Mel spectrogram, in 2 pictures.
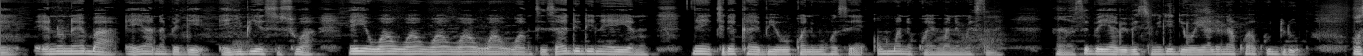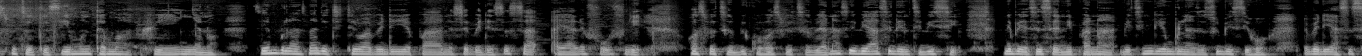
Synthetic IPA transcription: ɛ˨nʊ̃˦nʊ̃˦ɛ˦ba˨ɛ˨jɛ˦a˦nã˦bɛ˨dɪ˨æ˨ji˦bi˦ɛ˨si˨sʊ˦a˨ɛ˦jɛ˨wɔ˨˦a˦wɔ˦a˦wɔ˨a˦wa˦wa˦wɔ̰˦a˦m̩˦tʰɪ˨sa˦dɪ˦dɪ˦nɪ̃˦ɛ˦˨jɛ˨nʊ̃˦nɪ̃˦˨t͡ɕʰi˨ɾɛ˦kʰa˨bi˦a˨wɔ˦kʰʷã˦nɪ̃˦mũ˦ɦɔ˦sɛ̰˦ɔ˦mã˦nɪ̃˨kʷʰã˨˦ɪ̃˦mã˦nɪ̃˦mɪ̃˦sɪ̃˨nɪ̃˨ | ã˨sɛ˦bɛ˨jɛ˨a˨bɛ˨be˦sʰi˨mĩ˦dɪ˦dɪ˨ɛ˨wɔ˨ja˨˦lɪ˦nã˦kʰʊ˦a̰˨kʰʊ˦du˨ɾo˨hɔ˦spɪ˦tʰa˨lkʰɛ˨si˦e˦mũ˦n̩˦tʰa˦mʊ̃˦a˨hᶣeː˨˦ɪ˦ɲ̩˦ɲã˨nʊ̃˨si˦ɛ˦m̩˦bu˦lã˨nsnã˦dɪ˨tʰi̥˦tʰɪ˦ɾɪ˦wa˨bɛ˦dɪ˦jɛ˨pʰaː˦nʊ̃˦sɛ˦bɛ˨dɪ˨sɪ˦sa˨a̰˨ja˨lɪ˦fʊ˨˦fi˨ɾi˨hɔ˦spɪ˦tʰa˨lbi˦kʰɔ˨hɔ˦spɪ˦tʰa˨lbi˨a˨nã˦sbi˦a˨a˦sɪ˦dɛ̃˨n˨tʰi˨bi˦si˨nɪ̃˦bɛː˨sɪ˦sa˨nĩ˦pʰa˦nã˦˨a˨bɛ˨tʰĩ˦n˦di˦ɛ˦m̩˦bu˦lã˨nsɪ˨su˦bi˦si˨ɦɔ˦nã˦bɛ˨dɪ˦˨a˨sɪ˦s

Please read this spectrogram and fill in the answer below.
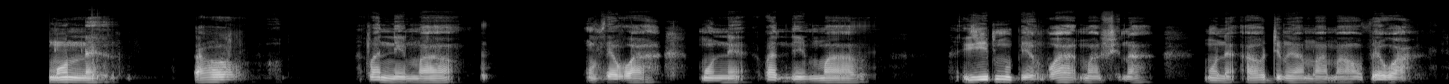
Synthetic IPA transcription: mũ˦nɛ̃˨ | a˨hɔ˦ | ba˦nĩ˨mã˦˨ | vɛ˨wa˦mũ˦nɛ̃˨a˨˦ba˦nĩ˨mã˦ | ji˦mũ˦bɛ˨wa˦mã˨fi˨nã˦ | mũ˦nɛ̰̃˨ʔa̰˨hɔ˦di˨mũ˦a˦mã˨mã˨ɔ˨vɛ˨wa˦˨

